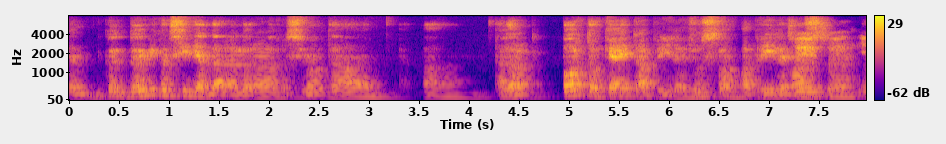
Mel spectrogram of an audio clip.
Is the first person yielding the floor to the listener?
Yes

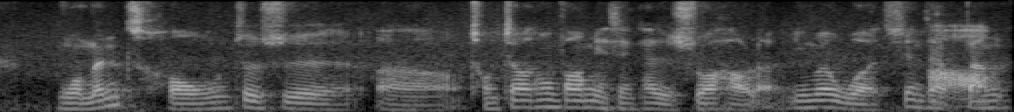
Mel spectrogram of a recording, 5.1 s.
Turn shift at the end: No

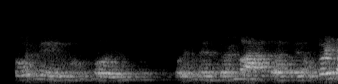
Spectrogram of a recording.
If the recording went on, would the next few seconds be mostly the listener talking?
Yes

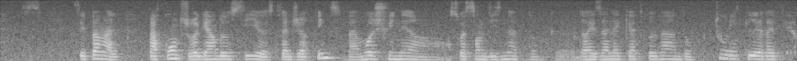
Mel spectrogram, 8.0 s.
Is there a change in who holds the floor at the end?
No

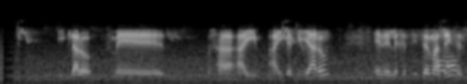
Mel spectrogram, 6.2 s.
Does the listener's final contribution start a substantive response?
No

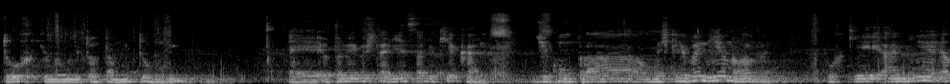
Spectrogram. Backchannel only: Yes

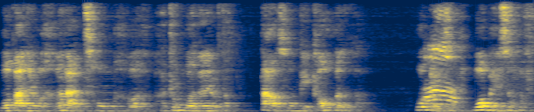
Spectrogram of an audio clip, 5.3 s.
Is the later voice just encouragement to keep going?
Yes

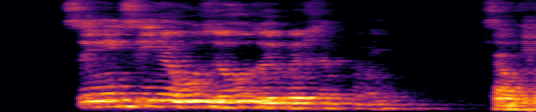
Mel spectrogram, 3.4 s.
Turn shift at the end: No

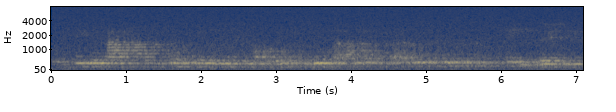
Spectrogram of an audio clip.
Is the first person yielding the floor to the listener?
Yes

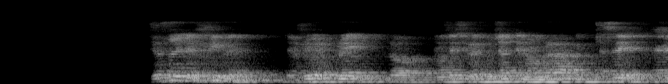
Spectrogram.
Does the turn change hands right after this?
Yes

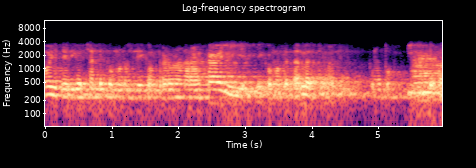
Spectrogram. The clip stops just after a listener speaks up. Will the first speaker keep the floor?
Yes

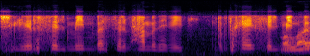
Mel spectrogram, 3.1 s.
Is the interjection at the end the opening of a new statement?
No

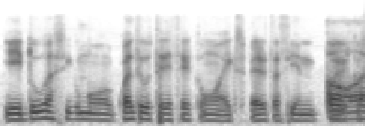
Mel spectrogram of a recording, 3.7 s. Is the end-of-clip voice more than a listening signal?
Yes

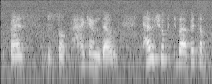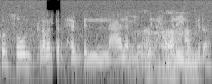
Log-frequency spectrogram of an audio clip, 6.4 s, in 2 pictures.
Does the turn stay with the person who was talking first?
No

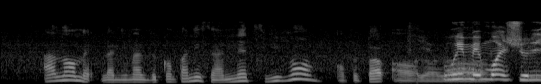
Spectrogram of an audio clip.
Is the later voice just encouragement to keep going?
No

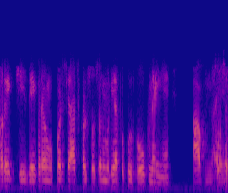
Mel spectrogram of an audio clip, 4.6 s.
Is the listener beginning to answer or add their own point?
No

